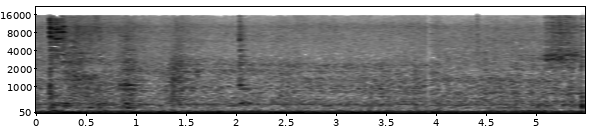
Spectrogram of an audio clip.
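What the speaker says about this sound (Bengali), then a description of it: "খুব ভালো করে চিংড়ি মাছ সহ মিচুলিটাকে কষাতে হবে" Small shrimp and mituli are stir-fried in a nearly dry pan, giving a steady close-up sizzle and hiss with occasional scraping stirs against the metal and no voices.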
